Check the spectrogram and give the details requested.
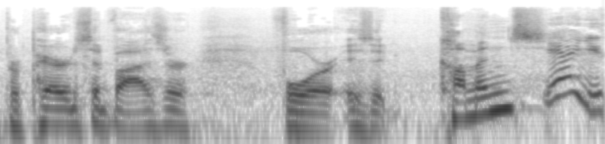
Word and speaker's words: Cummins: Here with that important information, Cheryl Nelson, meteorologist and weather and preparedness advisor for, is it Cummins?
